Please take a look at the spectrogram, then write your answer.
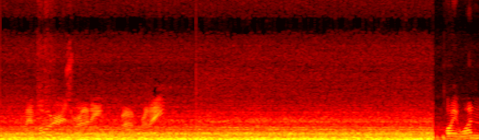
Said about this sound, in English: I'm burning real strong. But also I'm going to want to check and make sure my motor is running properly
